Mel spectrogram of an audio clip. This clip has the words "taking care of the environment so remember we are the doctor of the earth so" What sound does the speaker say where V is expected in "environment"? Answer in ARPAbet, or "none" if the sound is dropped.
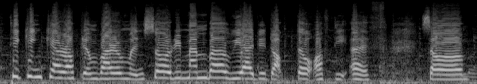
V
